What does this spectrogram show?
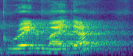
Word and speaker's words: grandmother: yeah supposed to be grandmother grandmother the D this D is Silent not Grand but grand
